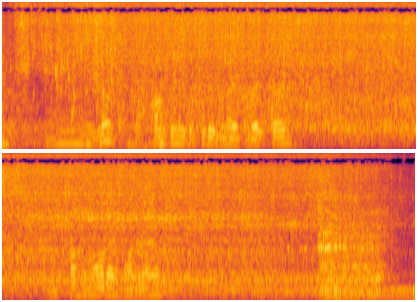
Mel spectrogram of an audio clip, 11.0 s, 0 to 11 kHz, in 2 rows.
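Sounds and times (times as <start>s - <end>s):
water gushing from hose: 0.0s - 10.8s
water splashing into sink: 0.0s - 11.0s.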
